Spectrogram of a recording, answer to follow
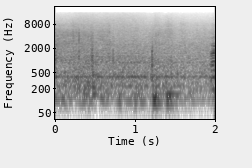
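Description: Room tone with a steady buzzing hum held on one pitch; a voice starts speaking at the very end.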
